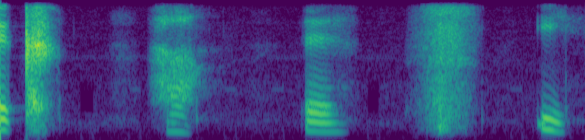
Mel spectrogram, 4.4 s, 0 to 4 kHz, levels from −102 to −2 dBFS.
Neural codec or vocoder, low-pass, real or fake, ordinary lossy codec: none; 3.6 kHz; real; none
